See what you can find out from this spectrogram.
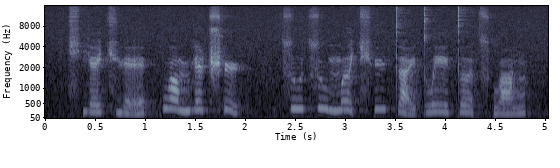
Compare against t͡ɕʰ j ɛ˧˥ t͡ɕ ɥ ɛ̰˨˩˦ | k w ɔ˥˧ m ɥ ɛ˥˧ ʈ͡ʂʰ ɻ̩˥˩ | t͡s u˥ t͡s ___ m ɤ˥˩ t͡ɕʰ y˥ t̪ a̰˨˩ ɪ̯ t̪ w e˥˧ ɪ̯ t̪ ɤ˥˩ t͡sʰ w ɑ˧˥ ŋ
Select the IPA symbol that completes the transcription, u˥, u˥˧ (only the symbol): u˥˧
